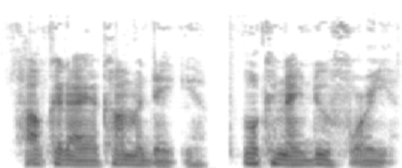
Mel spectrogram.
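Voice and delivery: tender, quiet service voice; soft accommodating husband. Shown as a demonstration. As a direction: offer help like a caring husband. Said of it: "I like that one better".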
